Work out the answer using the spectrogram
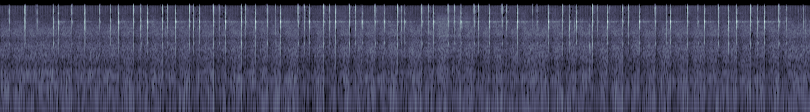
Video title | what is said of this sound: Tapping and Whispering Intense Tingles ASMR on Binaural Mic - With Production Bloopers At the End | everywhere you tap it sounds a little bit different which is really relaxing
